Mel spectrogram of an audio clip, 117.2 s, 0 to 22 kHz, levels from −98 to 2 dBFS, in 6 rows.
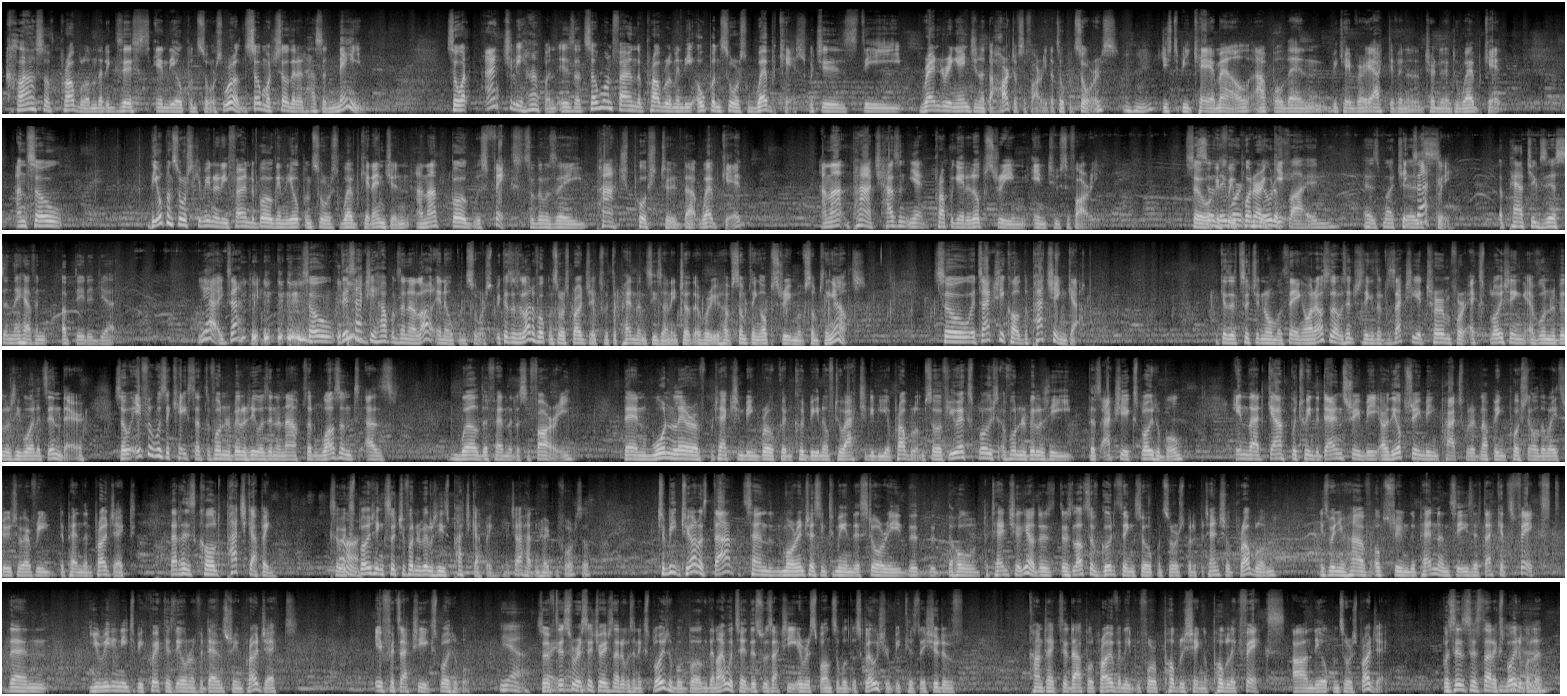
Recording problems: chatter from many people; noticeable; throughout; 20 dB below the speech
uneven, jittery; strongly; from 12 s to 1:56

